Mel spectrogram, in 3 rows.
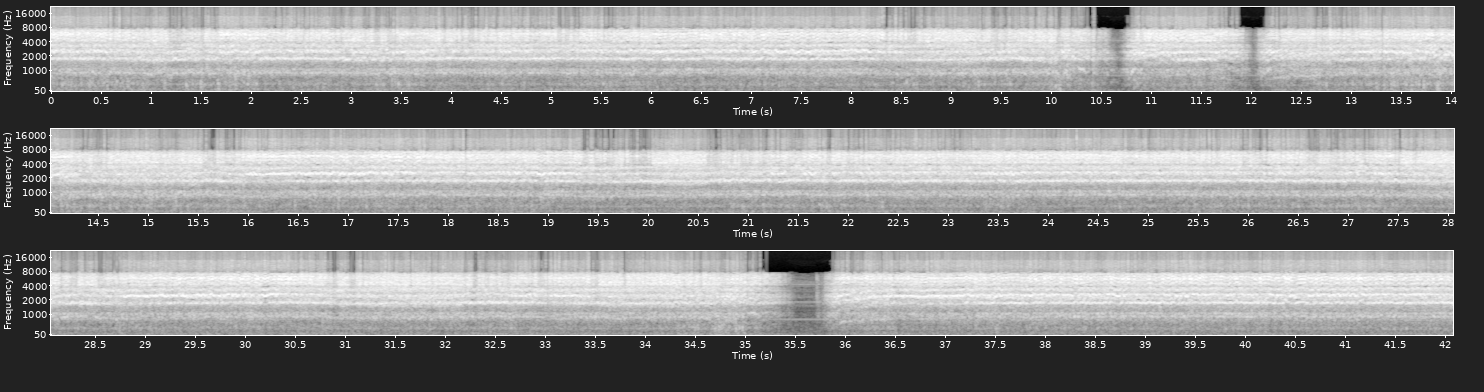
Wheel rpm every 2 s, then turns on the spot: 230, 230, 230, 220, 200, 120, 200, 220, 220, 220, 230, 230, 230, 230, 220, 220, 220, 110, 200, 210, 210.
none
